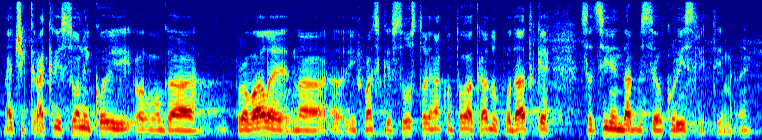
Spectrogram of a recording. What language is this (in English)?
Croatian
